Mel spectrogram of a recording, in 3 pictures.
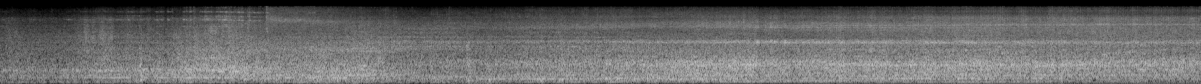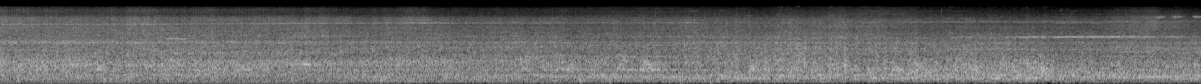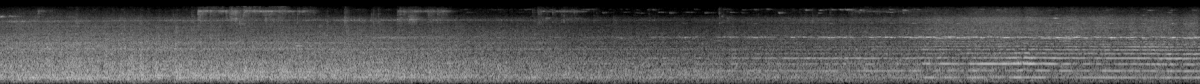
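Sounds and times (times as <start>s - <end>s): train wheels rumbling on rail: 0.0s - 36.0s
faint high wheel squeal: 13.3s - 17.6s, 21.4s - 24.2s, 27.8s - 28.6s, 29.5s - 36.0s.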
